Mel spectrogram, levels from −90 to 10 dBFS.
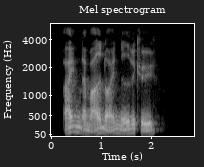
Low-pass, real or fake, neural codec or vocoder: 5.4 kHz; real; none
